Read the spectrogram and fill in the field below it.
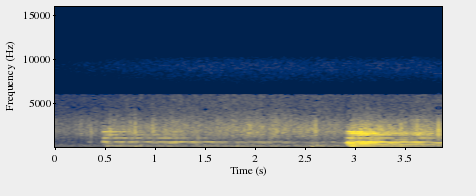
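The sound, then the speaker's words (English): A clock strikes two o'clock, two ringing metallic chimes about two and a half seconds apart, each tone lingering and humming over a steady hiss of background noise. “Holy mackerel. 2 o'clock already.”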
